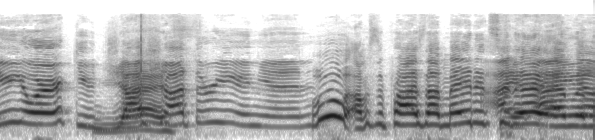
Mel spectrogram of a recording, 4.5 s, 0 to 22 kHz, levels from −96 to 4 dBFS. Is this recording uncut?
yes; 0 cuts

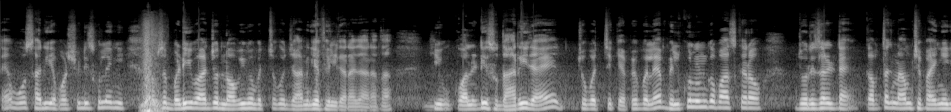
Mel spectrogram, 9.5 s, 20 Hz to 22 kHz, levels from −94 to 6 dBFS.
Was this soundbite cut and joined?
yes; 1 cut; at 1.4 s

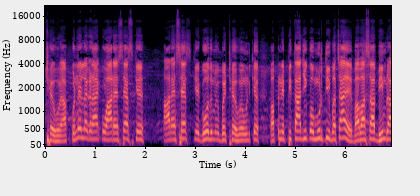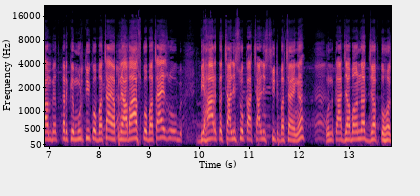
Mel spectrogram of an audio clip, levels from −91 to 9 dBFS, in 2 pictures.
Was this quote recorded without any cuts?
yes; 0 cuts

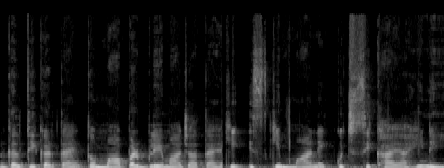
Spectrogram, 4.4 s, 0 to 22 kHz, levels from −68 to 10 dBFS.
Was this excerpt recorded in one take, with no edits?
yes; 0 cuts

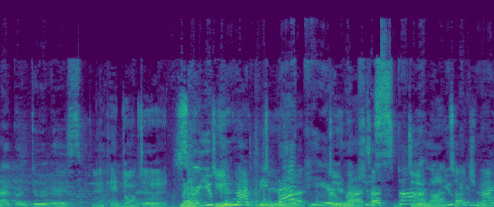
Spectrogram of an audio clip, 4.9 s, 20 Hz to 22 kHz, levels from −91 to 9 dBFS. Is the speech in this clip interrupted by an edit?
yes; 1 cut; at 1.7 s

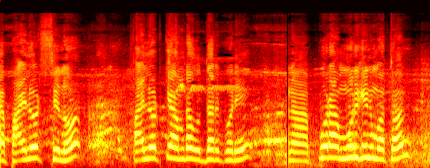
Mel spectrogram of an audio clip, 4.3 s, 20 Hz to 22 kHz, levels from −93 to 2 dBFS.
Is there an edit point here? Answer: yes; 1 cut; at 2.9 s

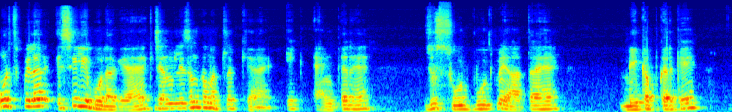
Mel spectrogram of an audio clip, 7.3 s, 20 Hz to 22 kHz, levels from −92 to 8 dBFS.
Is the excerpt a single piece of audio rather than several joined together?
no; 1 cut; at 1.5 s

